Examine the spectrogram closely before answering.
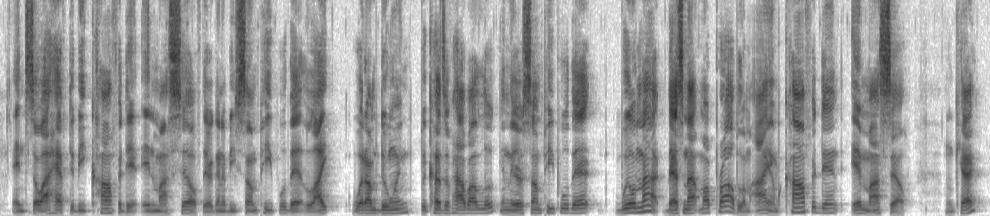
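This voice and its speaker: Speaking in a Southern US accent, a man uses lively intonation and a medium pitch on a very clean recording with a silent background. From US South (Georgia). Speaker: English teacher. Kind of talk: lesson. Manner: slow; warm, upbeat.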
